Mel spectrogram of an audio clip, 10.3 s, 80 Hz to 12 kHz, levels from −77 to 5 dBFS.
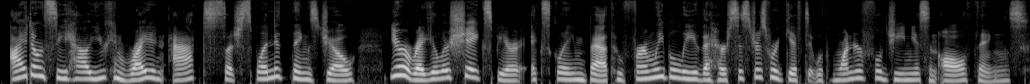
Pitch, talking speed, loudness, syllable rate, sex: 225 Hz, 190 wpm, -20 LUFS, 5.4 syllables/s, female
